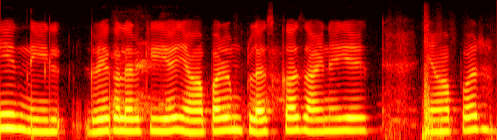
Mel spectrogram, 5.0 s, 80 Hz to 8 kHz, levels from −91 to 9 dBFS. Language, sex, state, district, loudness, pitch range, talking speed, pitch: Hindi, female, Chhattisgarh, Jashpur, -15 LUFS, 210-225 Hz, 180 wpm, 220 Hz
